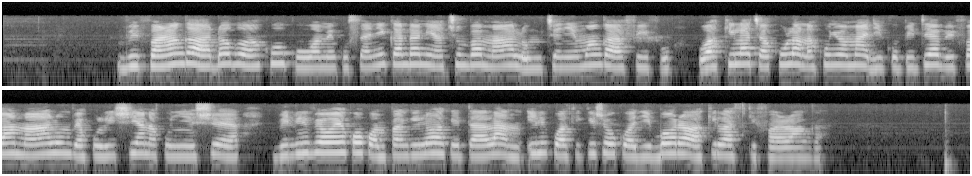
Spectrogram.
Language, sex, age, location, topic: Swahili, female, 25-35, Dar es Salaam, agriculture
